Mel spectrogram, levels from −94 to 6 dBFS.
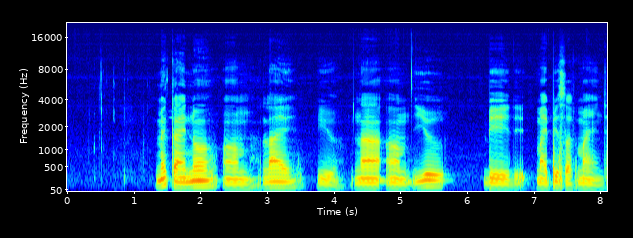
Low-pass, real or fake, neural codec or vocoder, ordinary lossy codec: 19.8 kHz; real; none; none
